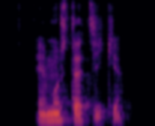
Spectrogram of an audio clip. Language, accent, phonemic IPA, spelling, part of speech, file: French, France, /e.mɔs.ta.tik/, hémostatique, adjective, LL-Q150 (fra)-hémostatique.wav
- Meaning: haemostatic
